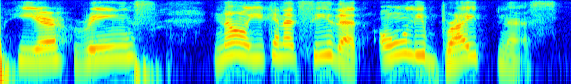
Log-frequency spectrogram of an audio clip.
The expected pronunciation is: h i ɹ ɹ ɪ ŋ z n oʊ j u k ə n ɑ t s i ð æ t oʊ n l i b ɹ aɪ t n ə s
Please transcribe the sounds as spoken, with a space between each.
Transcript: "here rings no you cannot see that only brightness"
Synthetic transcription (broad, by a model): h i ɹ ɹ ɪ ŋ s n oʊ j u k ə n ɑ t s i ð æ t oʊ n l i b ɹ aɪ t n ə s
